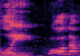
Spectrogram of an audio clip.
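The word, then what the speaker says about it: غير: এরপর আয়াত গইন ইয়া সবর গই, র লাম সের রিল, গইরিল, গইন এটা মোটা হরফ, অবশ্যই এটাকে মোটা করে পড়তে হবে, গই, র লাম সের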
